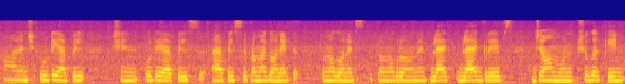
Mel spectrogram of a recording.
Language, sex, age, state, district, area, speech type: Telugu, female, 18-30, Andhra Pradesh, Eluru, urban, spontaneous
